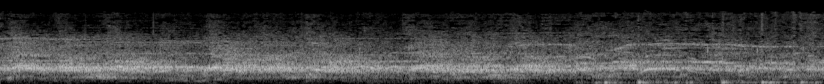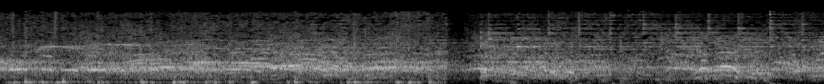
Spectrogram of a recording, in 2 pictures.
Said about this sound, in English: Protesters just stormed a town hall in Paris, and they literally threw Macron's portrait out of the window. Play cut 12 of them throwing Macron's painting out the window.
